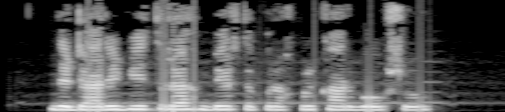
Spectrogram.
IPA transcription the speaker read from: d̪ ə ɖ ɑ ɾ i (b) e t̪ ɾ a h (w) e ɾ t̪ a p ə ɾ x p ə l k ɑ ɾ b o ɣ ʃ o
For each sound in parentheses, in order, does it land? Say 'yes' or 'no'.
yes, no

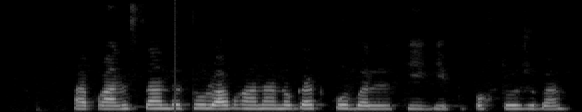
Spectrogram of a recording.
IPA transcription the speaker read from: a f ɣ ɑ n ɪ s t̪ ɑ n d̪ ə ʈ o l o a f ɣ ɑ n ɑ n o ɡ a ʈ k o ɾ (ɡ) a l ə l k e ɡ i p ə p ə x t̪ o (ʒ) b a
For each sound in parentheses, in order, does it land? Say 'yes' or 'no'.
no, yes

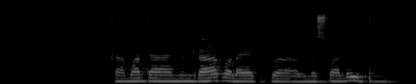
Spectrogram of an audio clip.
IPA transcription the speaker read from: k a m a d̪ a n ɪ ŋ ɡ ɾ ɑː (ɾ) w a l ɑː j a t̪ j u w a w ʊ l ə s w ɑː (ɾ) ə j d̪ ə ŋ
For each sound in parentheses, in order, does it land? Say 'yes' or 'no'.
yes, no

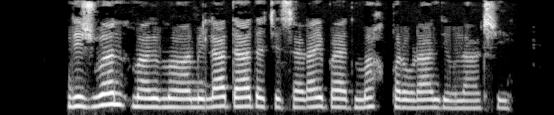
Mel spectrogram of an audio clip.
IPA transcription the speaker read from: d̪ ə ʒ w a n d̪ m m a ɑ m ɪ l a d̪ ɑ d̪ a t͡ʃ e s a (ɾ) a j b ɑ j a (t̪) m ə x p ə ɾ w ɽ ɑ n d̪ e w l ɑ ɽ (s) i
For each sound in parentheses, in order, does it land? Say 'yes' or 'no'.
no, no, no

